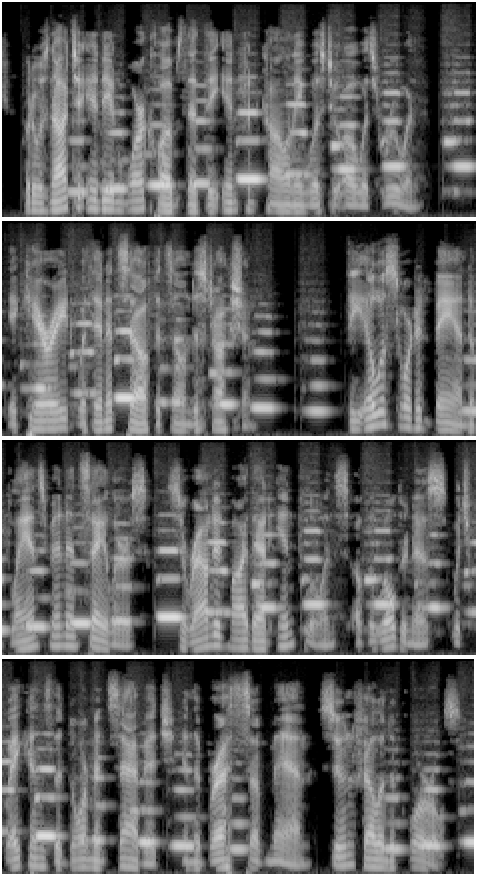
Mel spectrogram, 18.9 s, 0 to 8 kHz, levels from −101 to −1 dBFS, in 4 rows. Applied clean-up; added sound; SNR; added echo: none; Wind instrument, woodwind instrument; -1 dB; none.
